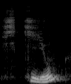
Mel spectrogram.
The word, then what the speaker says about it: skions: Ça se prononce comme s'il n'y avait qu'un seul I, skion, mais il y a bien deux I à l'écrit.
